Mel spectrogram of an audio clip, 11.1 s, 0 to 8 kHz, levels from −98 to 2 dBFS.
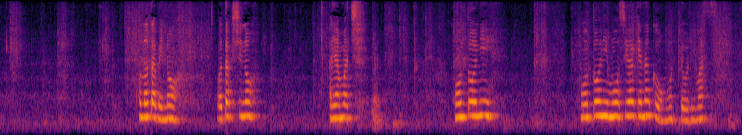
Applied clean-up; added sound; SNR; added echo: none; none; none; none.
